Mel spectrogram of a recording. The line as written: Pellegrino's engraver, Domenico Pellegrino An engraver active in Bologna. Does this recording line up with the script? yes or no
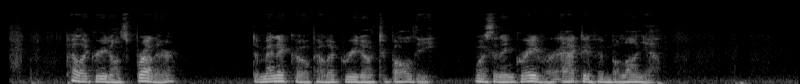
no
